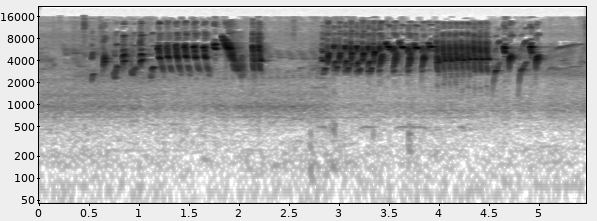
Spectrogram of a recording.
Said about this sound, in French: Chaque oiseau a un chant particulier. Et c'est vrai que ça, quand je suis chez lui, il y a 3 cages différentes. Et en fonction de la couleur de la cage, il arrive à se repérer. Mais chacun a son chant bien particulier.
